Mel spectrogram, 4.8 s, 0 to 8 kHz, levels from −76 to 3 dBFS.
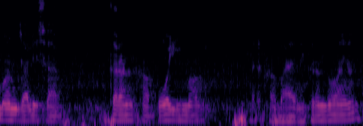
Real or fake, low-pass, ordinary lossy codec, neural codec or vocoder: fake; none; none; codec, 16 kHz, 8 kbps, FunCodec, trained on LibriTTS, 25 frames a second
